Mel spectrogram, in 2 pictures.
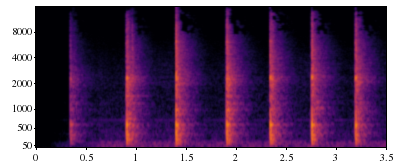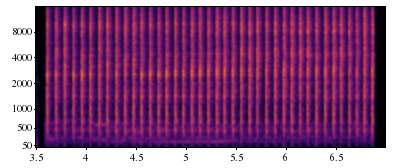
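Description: Claw hammer striking the teeth of a steel handsaw blade: seven single blows, each ringing briefly, then about halfway through a rapid run of light taps, about twelve a second, that stops just before the end.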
